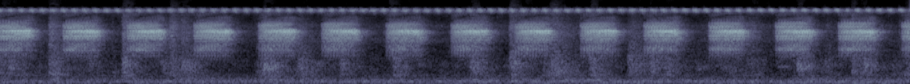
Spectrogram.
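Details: Frogs call at night in steady repeated bursts through the sound of falling rain at a home in Thailand.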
